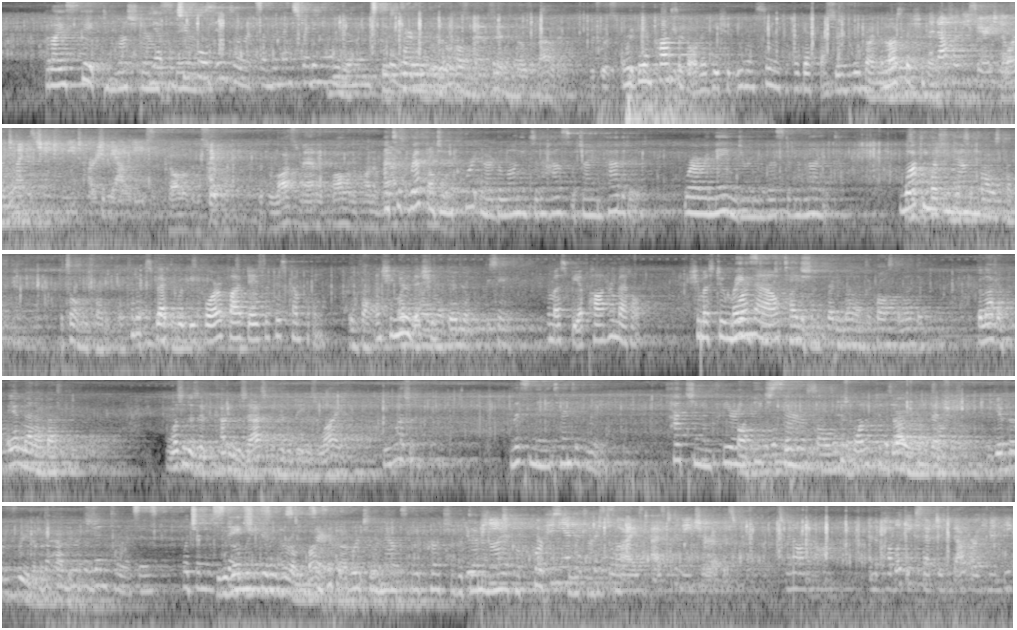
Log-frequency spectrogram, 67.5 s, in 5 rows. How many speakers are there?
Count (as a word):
seven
